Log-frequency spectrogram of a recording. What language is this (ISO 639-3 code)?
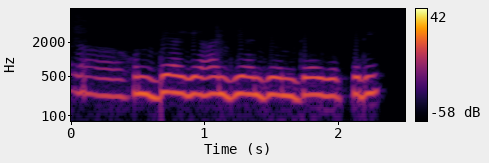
pan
